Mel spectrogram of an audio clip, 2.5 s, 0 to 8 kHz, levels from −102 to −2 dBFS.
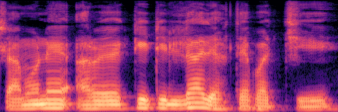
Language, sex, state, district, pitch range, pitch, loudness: Bengali, male, Assam, Hailakandi, 85-110 Hz, 100 Hz, -16 LUFS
